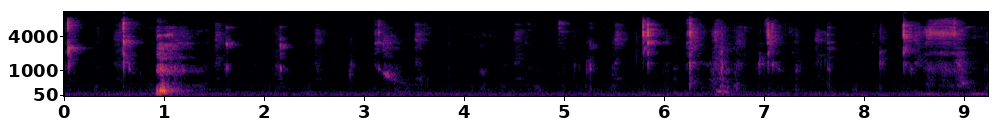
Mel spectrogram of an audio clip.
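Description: Close-miked chewing of rice with mashed fish bhorta, with irregular wet mouth clicks and lip smacks; a stronger smack about a second in and a longer wet chewing stretch near the end.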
